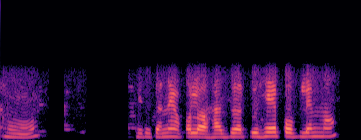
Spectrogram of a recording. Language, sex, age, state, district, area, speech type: Assamese, female, 30-45, Assam, Sivasagar, rural, conversation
